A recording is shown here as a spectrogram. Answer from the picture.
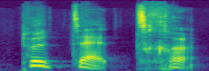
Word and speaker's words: peut-être: And you can do the liaison, peut-être. Again, T is pronounced because être begins with a vowel.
